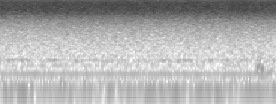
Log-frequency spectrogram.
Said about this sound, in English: Now, I'm sure you all recognize this. This is called Hiss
